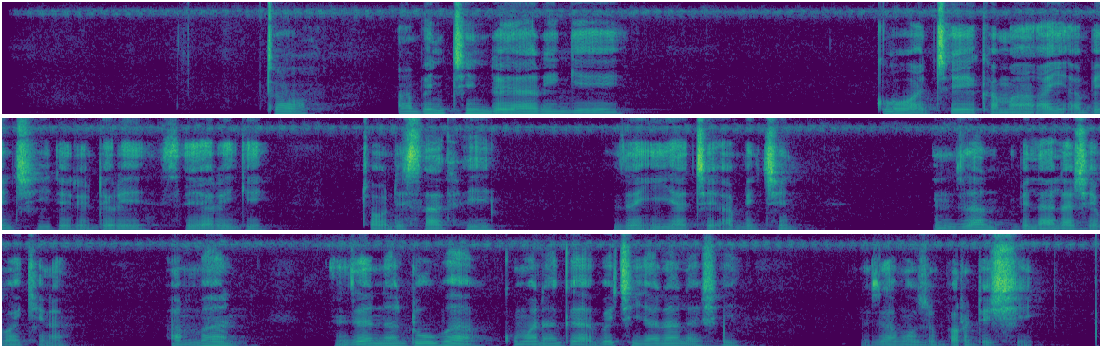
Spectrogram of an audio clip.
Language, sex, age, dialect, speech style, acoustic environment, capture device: Hausa, male, 18-24, Nigeria - Katsina, excited; relaxed, nature, mobile / Linux / Chrome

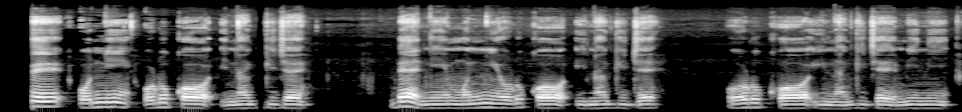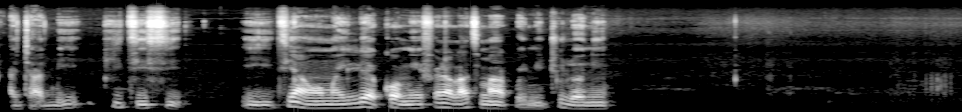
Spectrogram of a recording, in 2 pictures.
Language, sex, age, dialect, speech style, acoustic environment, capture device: Yoruba, male, 18-24, Nigeria - Ibadan, relaxed, appliances, mobile / Linux / Chrome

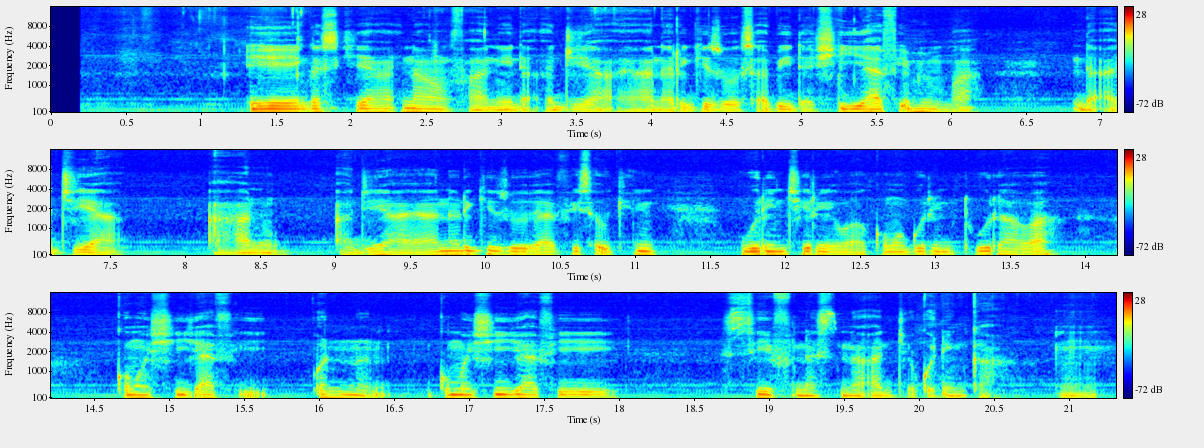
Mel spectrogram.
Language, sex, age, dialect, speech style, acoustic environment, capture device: Hausa, male, 18-24, Nigeria - Kano, happy; anxious, silence, mobile / Linux / Chrome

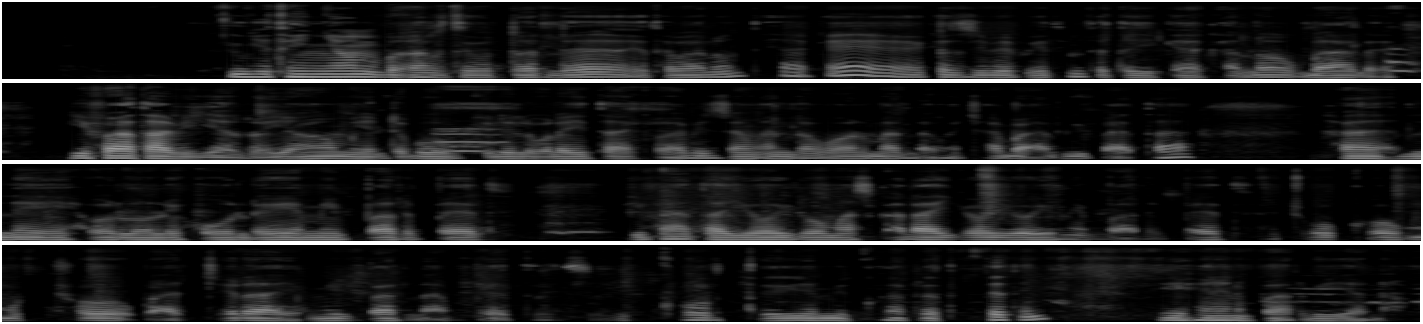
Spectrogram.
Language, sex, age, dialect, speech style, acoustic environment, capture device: Amharic, male, 25-34, Ethiopia - Addis Ababa, happy, people talking, mobile / Linux / Chrome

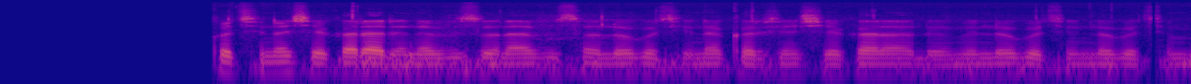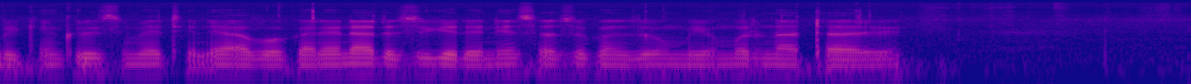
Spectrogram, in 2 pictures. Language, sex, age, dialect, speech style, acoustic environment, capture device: Hausa, male, 25-34, Nigeria - Kano, happy, nature, mobile / Linux / Chrome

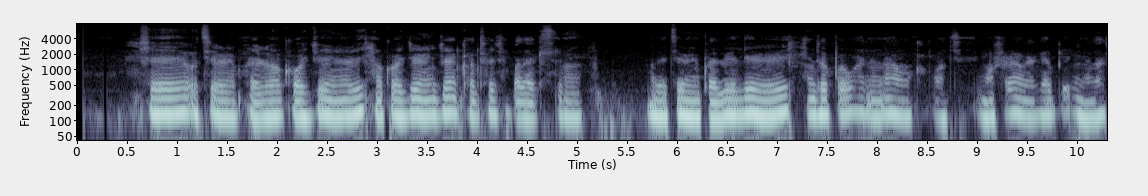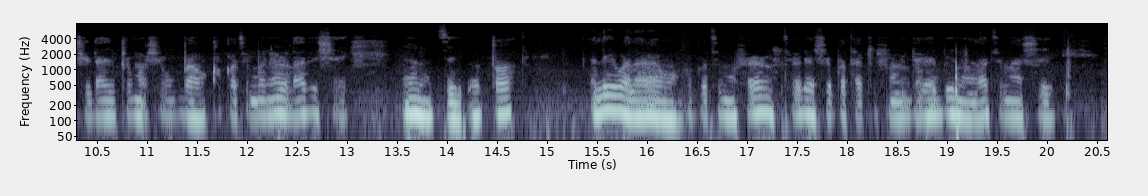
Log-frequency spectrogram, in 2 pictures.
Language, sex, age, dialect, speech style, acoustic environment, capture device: Yoruba, male, 25-34, Nigeria - Nigerian Standard, focused, nature, mobile / Linux / Chrome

